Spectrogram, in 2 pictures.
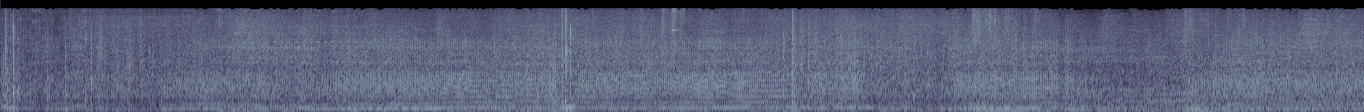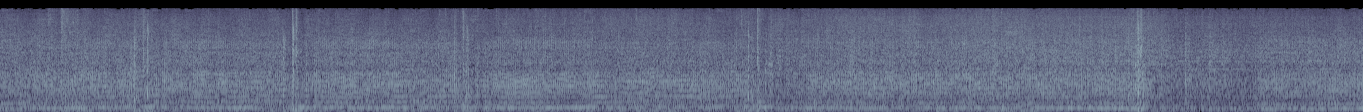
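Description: A rally car engine revs hard, rising and falling as it shifts gears.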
